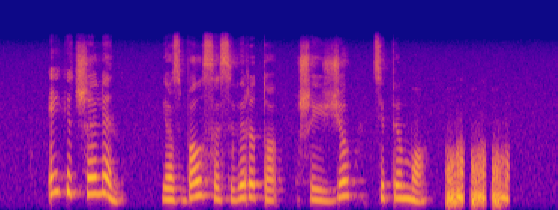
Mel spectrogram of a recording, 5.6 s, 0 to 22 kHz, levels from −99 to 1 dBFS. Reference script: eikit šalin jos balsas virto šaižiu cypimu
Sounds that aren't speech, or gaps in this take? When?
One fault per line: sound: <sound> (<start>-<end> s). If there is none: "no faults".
sound: laugh (4.5-5.1 s)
